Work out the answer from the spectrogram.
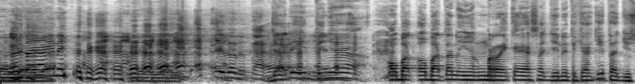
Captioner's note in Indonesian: tertawa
